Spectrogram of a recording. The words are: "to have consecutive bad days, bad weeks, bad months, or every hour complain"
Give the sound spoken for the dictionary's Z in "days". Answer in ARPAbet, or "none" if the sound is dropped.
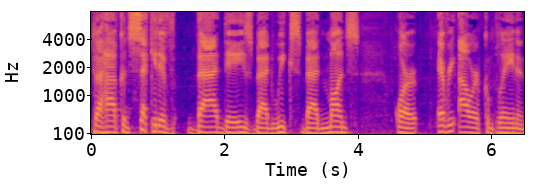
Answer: Z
